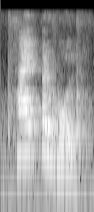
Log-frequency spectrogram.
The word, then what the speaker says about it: hyperbole: ठीक है, अगला है 6 हाइपरबोल। अब जरा इसका प्रोनाउंसिएशन देख लेना। हाइपरबोल तो दिखने में लग रहा है, लेकिन इसको हम बोलते हैं हाइपरबली।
